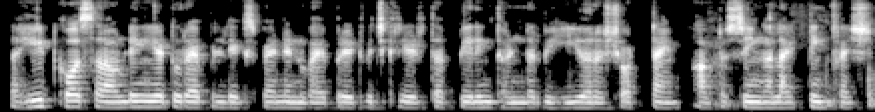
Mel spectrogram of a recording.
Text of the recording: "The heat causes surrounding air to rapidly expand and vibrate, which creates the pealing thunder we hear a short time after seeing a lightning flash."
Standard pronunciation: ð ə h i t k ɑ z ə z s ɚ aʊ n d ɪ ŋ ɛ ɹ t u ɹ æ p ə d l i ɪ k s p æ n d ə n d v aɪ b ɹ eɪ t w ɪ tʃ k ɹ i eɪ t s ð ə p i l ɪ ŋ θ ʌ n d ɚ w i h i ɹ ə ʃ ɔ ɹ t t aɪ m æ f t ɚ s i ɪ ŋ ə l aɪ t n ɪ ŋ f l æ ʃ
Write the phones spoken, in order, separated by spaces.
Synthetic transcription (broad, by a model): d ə h i t k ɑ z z s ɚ aʊ n d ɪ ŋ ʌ ɹ t u ɹ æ p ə d l i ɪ k s p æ n d ə n d v aɪ b ɹ eɪ t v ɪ tʃ k ɹ i eɪ t s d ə p i l ɪ ŋ t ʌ n d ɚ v i h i ɹ ə ʃ ɔ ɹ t t aɪ m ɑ f t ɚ s i ɪ ŋ ə l aɪ t ɪ ŋ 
